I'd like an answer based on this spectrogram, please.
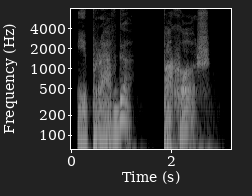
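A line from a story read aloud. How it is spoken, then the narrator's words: Whispered. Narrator (Russian): прошептал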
